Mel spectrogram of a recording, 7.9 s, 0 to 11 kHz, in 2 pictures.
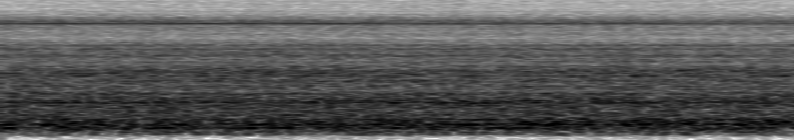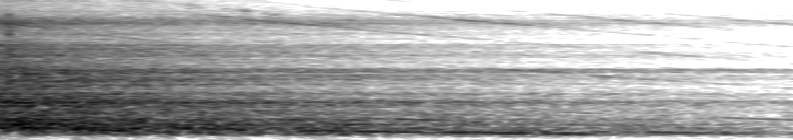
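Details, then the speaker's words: Rainbow D4C SE canister vacuum motor after a bearing rebuild, with water in the bowl, drawing 9.8 amps: smooth, even rushing roar with no grinding or rattle, then a clean steady wind-down. Normal running; a dramatic improvement over the failed-bearing tick. "Oh, that's so much better. And my current meter said 9.8 amps. So listen to the wind up and of course the wind down. That's quite a dramatic improvement."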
